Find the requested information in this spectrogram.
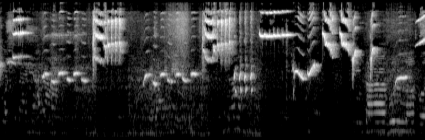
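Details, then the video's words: Brown-chested jungle flycatcher singing a long rolling sequence of varied phrases: whistled notes, buzzy trills, high squeaks and mimicking-like chatter, nearly continuous over eight seconds in a quiet setting. "BURUNG SIKATAN RIMBA DADA COKLAT NGEROOLL PANJAAAANG"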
